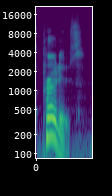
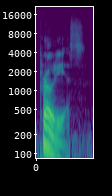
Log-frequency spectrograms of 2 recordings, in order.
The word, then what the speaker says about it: Prodeus: started today is proteus which for some reason people pronounce produce which isn't very scary or promote thoughts of action-packed gameplay so no it's proteus that sounds better proteus is the first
